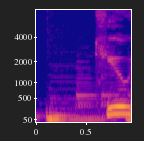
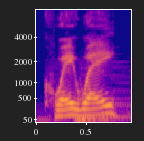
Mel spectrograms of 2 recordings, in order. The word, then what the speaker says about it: queue: The other four letters are just waiting in the queue. They are silent.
